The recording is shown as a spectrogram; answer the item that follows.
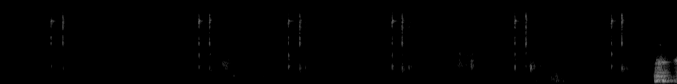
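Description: Mouse button clicks while drawing triangles, crisp paired click-and-release taps in a steady sequence of about six presses, close and clear, with some faint handling noise between them and a louder rustle at the end.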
